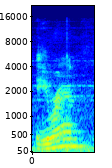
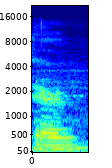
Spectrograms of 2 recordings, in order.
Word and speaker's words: Aran: Is it Aran? Why would the two A's be pronounced differently? It's Aaron. I mean, that's how I've always said it. No, it is Aaron.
